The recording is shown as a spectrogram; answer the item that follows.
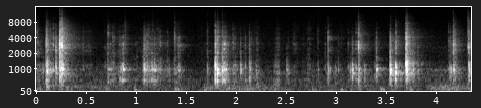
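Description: Hard plastic parts of a clip-on bidet attachment clicking and clacking as they are handled and pressed together: irregular sharp clicks, loudest about a quarter second in and near two seconds.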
